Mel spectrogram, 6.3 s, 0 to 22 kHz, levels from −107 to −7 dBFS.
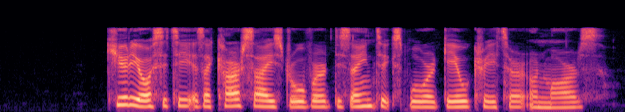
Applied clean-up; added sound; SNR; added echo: none; none; none; none.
